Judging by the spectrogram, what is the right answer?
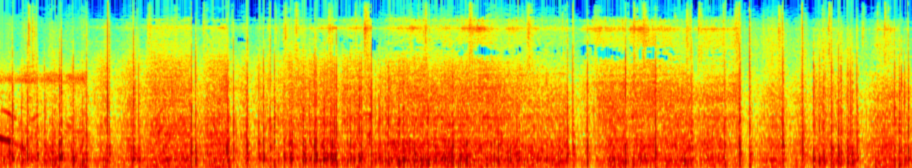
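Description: Professional fireworks display fired from barges on a river: many aerial shells bursting in a rapid, continuous barrage of booms and sharp cracks.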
